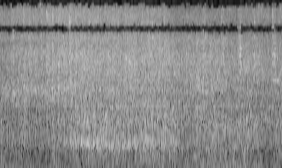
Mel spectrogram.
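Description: Freight train of autorack cars rolling past, steel wheels running on the rails with a steady, loud rush and some clickety-clack.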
